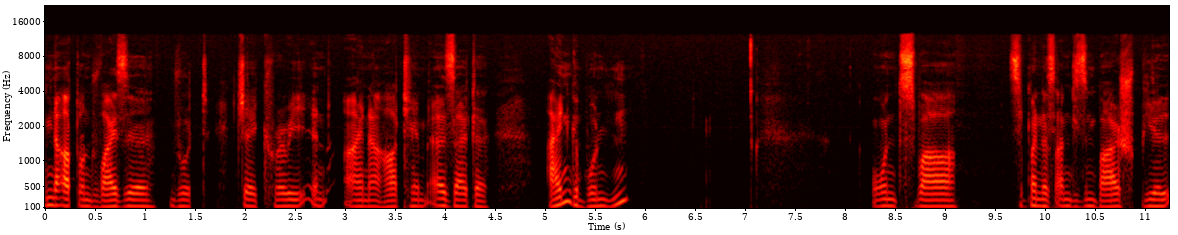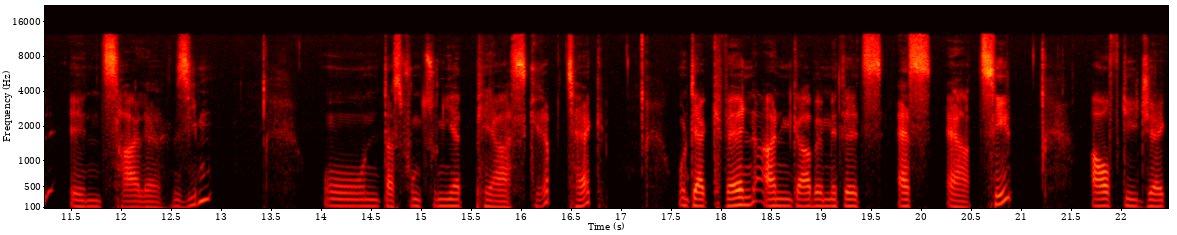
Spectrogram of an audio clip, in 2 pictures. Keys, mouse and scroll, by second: 7.3 click.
